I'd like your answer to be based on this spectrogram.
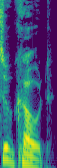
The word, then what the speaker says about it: Sukkot: Oh, it's pronounced Sukkot.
